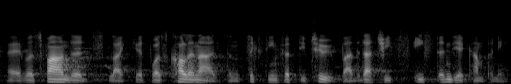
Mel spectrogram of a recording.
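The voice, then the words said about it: South African accent. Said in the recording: “You might pick up from my accent that I originally come from South Africa.”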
